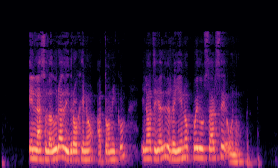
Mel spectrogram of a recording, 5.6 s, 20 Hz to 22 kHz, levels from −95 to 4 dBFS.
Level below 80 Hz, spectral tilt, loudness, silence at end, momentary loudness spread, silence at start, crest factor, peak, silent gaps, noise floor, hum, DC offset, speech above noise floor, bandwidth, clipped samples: -62 dBFS; -8.5 dB/octave; -18 LUFS; 0.6 s; 15 LU; 0.6 s; 16 dB; -4 dBFS; none; -61 dBFS; none; under 0.1%; 44 dB; 10.5 kHz; under 0.1%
